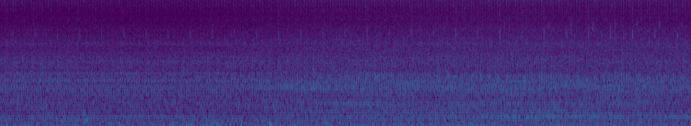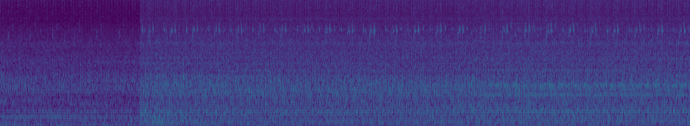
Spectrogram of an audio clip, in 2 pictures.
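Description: A truck engine idles steadily, growing louder and ticking up close.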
